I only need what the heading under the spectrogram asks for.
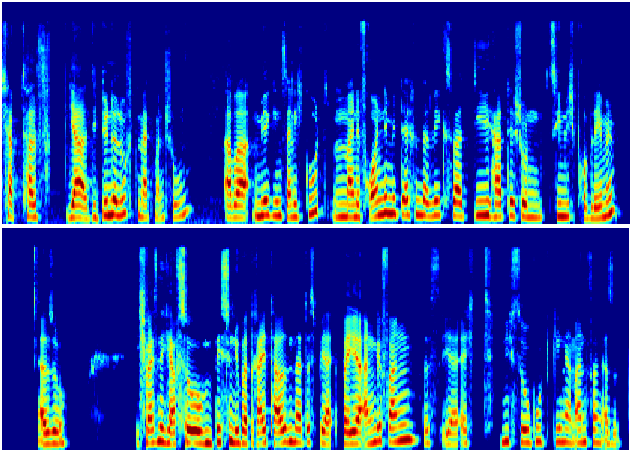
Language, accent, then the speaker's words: German; Switzerland; Also ich komme ja aus der Schweiz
